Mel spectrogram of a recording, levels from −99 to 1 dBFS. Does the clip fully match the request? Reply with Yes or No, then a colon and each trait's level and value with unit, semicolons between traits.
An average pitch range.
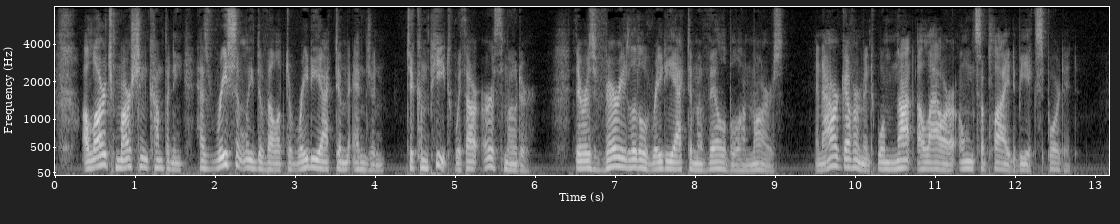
Yes: average, 4.4 semitones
